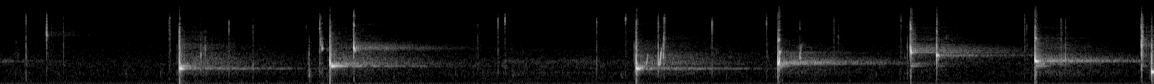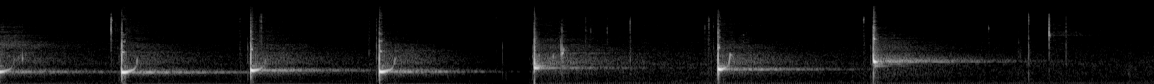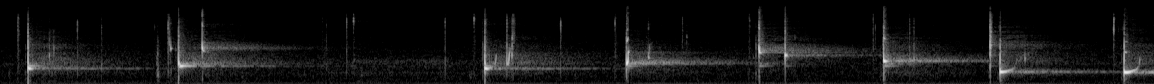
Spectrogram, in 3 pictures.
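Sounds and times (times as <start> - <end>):
water drops falling onto a stone ledge: 1.7 - 4.3, 6.2 - 16.2, 18.6 - 19.6, 20.2 - 22.3, 23.3 - 25.8, 27.8 - 30.0, 30.6 - 34.6.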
